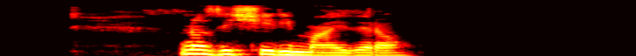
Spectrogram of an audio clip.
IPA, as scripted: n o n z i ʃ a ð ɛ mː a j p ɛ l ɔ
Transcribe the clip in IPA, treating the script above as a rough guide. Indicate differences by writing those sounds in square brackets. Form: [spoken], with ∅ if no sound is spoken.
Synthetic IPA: n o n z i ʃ [i] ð [i] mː a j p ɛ [ɾ] ɔ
